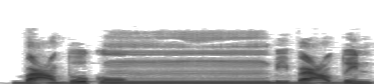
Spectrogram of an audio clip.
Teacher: اس کلمے میں میم ساکن کے بعد با رہا ہے، اخفاء شفوی کا قاعدہ ہو رہا ہے، گنہ کریں گے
